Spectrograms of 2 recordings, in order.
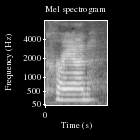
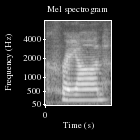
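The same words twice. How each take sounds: First: It is said in a Midwestern way. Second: It is said in a general American way. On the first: "we say crayon" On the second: "not crayon"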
